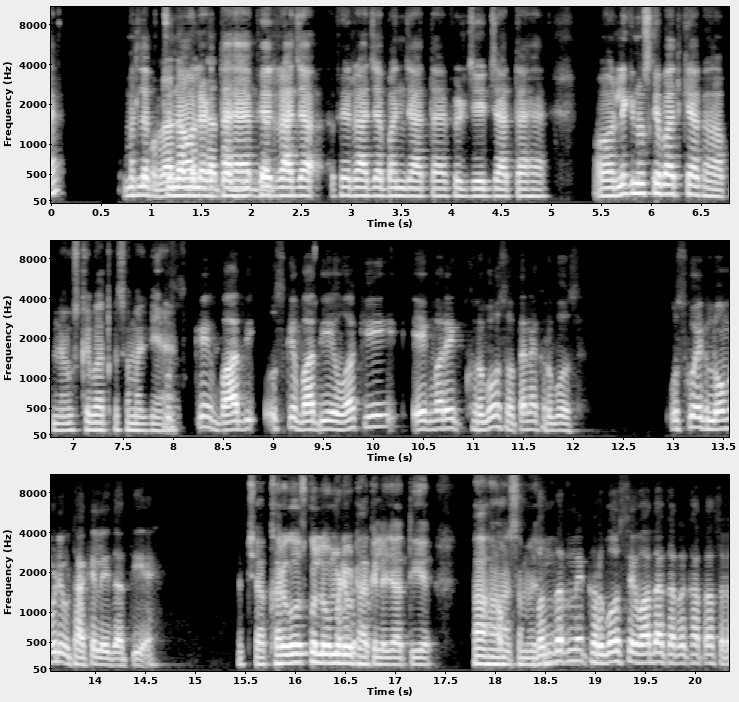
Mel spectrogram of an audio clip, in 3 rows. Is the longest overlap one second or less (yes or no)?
no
